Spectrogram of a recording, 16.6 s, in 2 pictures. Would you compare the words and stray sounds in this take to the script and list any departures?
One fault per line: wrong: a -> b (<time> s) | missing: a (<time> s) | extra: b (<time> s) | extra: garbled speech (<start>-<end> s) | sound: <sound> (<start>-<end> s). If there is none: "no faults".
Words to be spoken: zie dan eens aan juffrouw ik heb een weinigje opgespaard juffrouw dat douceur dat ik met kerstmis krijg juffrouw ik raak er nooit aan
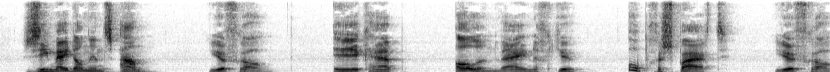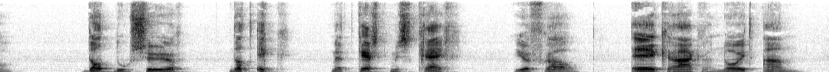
extra: mij (0.5 s)
extra: al (4.5 s)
